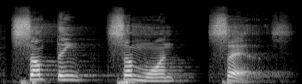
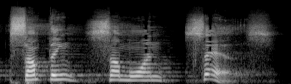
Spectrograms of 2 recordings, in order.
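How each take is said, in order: First: Slow, drawn-out, stressing something; slow emphatic repeat. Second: Slow, drawn-out, each word weighted; preacher stressing the phrase; slow emphatic repeat. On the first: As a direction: lay it down again slowly. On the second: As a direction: lean on something, slowly. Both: Shown as a demonstration.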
